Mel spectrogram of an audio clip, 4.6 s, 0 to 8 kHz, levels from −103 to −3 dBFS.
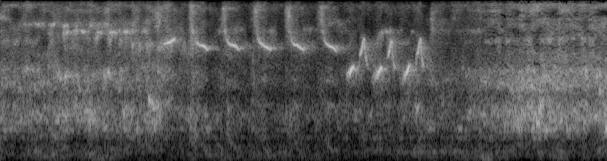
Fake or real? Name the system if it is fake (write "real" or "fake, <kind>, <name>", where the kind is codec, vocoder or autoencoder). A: fake, autoencoder, DAC-VAE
